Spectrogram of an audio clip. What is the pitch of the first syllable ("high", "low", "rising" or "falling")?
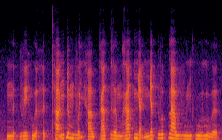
low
